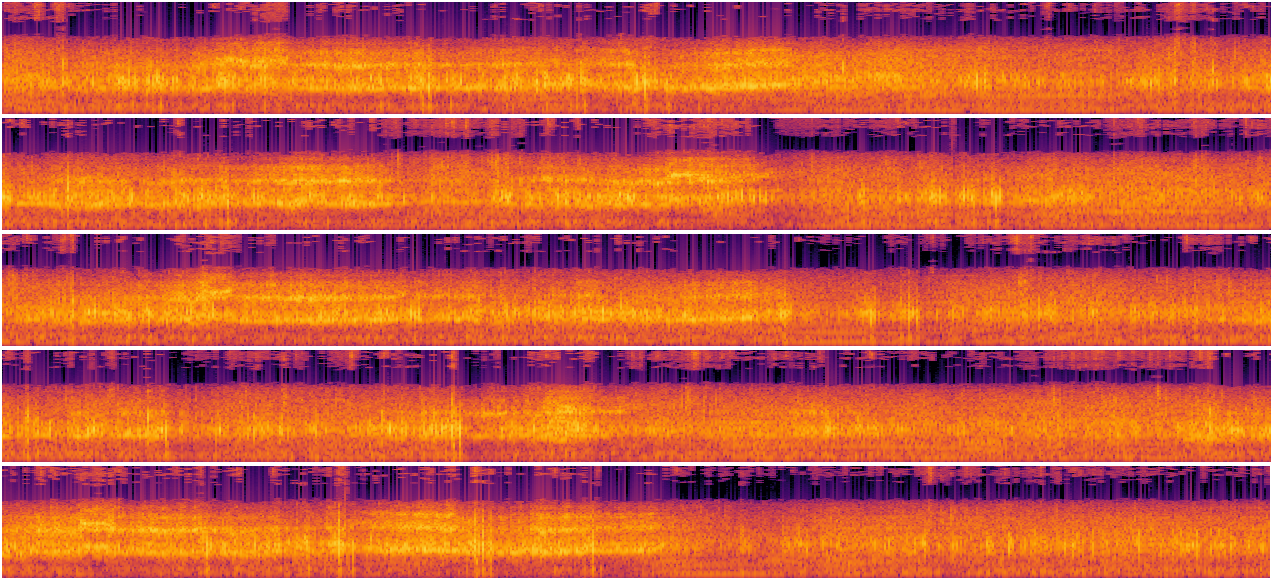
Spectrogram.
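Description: Car tyres squealing in several long slides of a few seconds each, over steady engine noise, heard from inside the cabin of a Lexus sedan being driven at the limit of grip.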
